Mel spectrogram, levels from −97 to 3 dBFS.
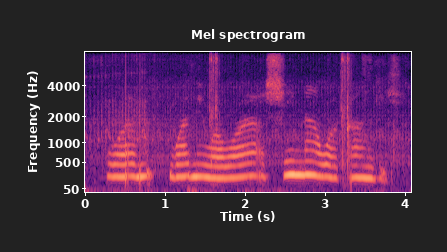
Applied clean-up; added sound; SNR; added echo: none; Engine starting / Bus + Camera; 18 dB; none.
